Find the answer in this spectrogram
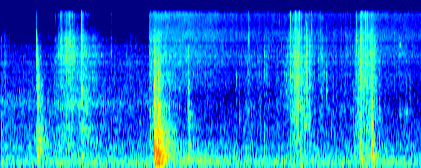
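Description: Armful of dry brushwood branches rustling and snapping as it is dropped into a stone-lined pit oven onto embers, with a loud crash about two seconds in and further crackling snaps later.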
